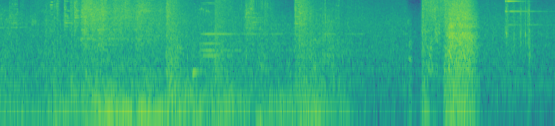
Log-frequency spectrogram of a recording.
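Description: Fantasy game battle effects crash and whoosh as spells hit.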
